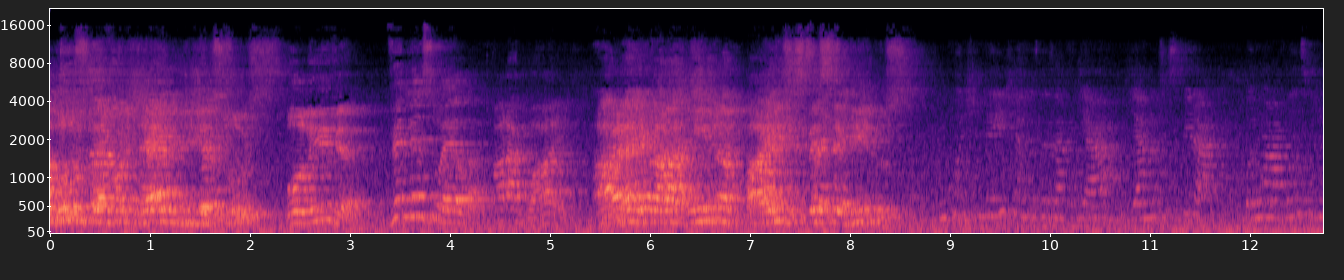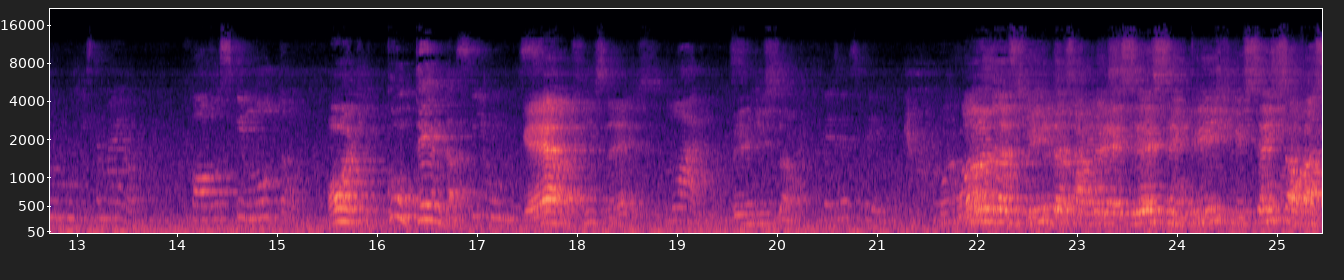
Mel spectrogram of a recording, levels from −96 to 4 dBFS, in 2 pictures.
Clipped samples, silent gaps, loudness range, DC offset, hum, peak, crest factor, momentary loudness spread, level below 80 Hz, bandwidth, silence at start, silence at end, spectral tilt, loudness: under 0.1%; none; 15 LU; under 0.1%; none; -8 dBFS; 22 dB; 19 LU; -46 dBFS; 16 kHz; 0 s; 0 s; -5 dB/octave; -28 LUFS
